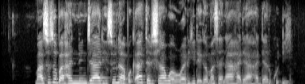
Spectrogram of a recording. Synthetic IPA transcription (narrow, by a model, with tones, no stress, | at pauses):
maː˨suː˦zʊ˦ba˨ɦa˦nːʊ˦nd͡ʒaː˦ɽiː˨sʊ˦naː˨bʊ˨kʼaː˦tɐ˨rʃaː˦wɐ˨rwɐ˦ɽiː˦dɐ˨ɡa˨mɐ˦sɐ˨naː˦ɦaː˨da˨ɦa˦dɐ˦rkʷʊ˦ɗiː˦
